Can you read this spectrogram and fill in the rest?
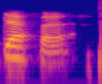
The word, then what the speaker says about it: Defa: How do you say it? – It's Defa.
